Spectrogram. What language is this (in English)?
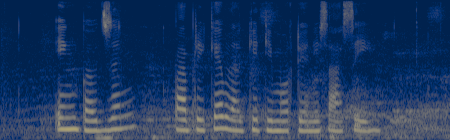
Javanese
